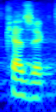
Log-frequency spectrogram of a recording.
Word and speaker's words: Keswick: that's the way that's pronounced Keswick, the W is silent, or Victorious Life Movement.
